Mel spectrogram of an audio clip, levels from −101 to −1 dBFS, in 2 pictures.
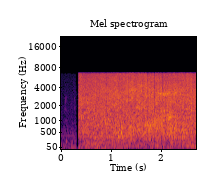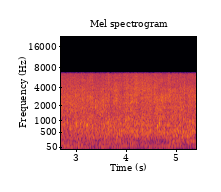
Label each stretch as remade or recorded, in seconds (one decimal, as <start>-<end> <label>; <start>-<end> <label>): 0.0-5.4 remade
